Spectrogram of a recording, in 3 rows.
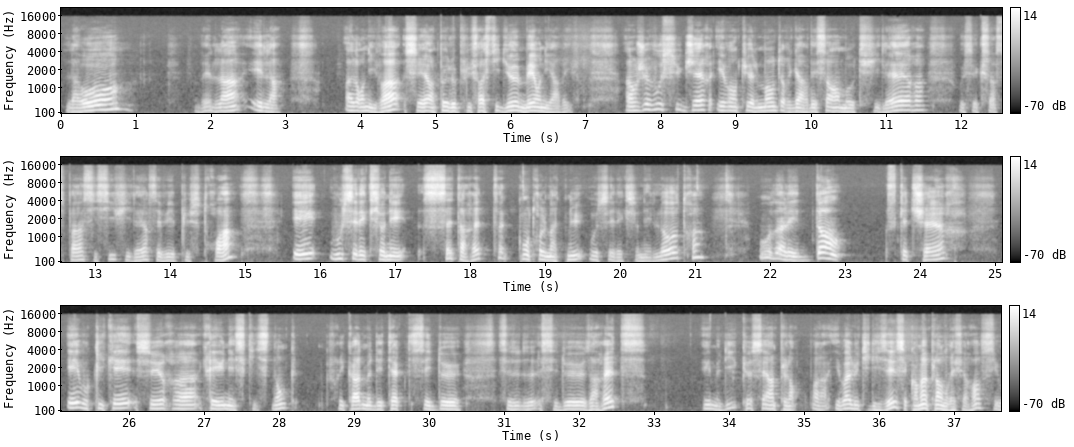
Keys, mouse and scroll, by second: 0.7-1.3 scroll down 2, 1.5 right click, 3.2 right click, 3.8-4.1 scroll up 1, 4.2 right click, 5.1 scroll up 1, 5.3 right click, 6.1 scroll down 1, 6.5 right click, 12.1 click, 13.9 click, 15.4-16.9 drag, 18.0 click, 20.8 ctrl+click, 22.5 click, 23.8 click, 27.1 click, 32.8 click, 34.1 scroll down 1, 34.6 right click, 35.5 scroll up 2.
